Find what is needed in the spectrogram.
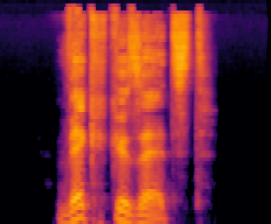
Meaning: past participle of wegsetzen
- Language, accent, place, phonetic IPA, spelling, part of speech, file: German, Germany, Berlin, [ˈvɛkɡəˌzɛt͡st], weggesetzt, verb, De-weggesetzt.ogg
